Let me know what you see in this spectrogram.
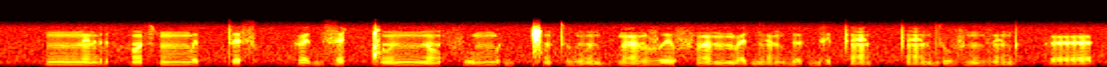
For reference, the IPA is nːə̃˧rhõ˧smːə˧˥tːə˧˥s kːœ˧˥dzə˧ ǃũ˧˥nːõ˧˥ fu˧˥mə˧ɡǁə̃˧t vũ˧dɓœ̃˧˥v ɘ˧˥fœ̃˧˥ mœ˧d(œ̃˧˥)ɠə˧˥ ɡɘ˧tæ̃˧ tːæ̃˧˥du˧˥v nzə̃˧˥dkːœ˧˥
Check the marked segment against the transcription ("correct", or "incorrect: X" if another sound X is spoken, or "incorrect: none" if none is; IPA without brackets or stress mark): incorrect: œ̃˧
